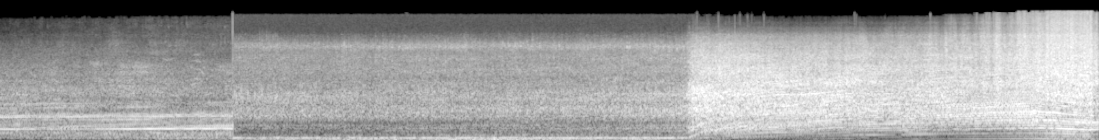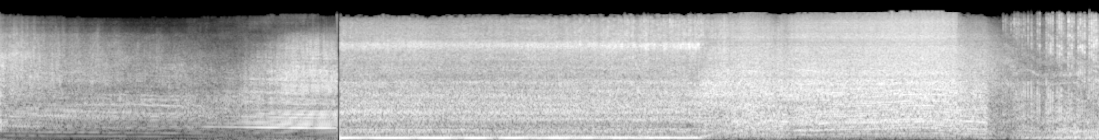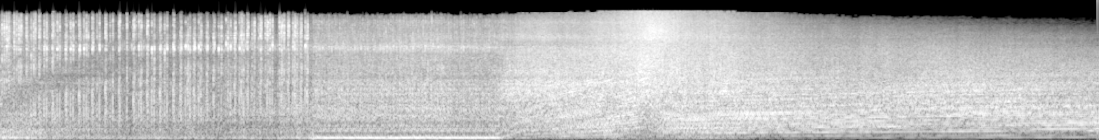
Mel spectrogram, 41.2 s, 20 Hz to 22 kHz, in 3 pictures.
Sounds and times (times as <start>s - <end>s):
Outside, urban or manmade: 0.0s - 41.2s
Race car, auto racing: 0.0s - 41.2s.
